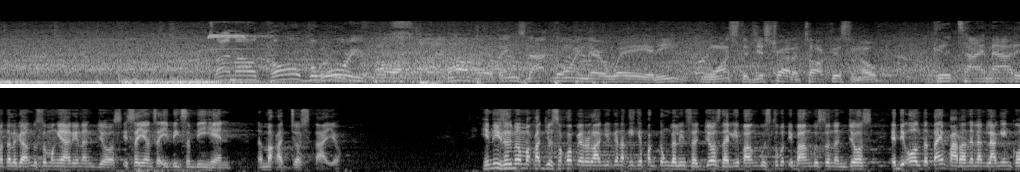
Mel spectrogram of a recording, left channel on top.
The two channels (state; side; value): different; both; correlation 0.01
